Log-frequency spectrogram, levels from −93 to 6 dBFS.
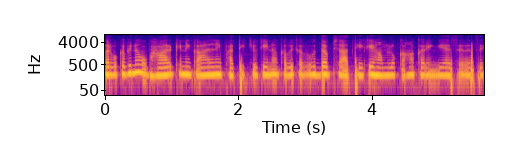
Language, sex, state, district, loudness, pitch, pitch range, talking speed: Hindi, female, Chhattisgarh, Jashpur, -15 LUFS, 210 Hz, 200-215 Hz, 265 wpm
